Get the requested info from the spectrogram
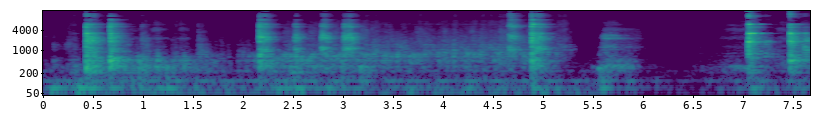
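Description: Boar-hair shaving brush working soap into lather in a hard container: irregular clacks of the brush against the sides over a wet, frothy swishing, with a short pause near the end. The lather is still thin and very wet because the brush was waterlogged.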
